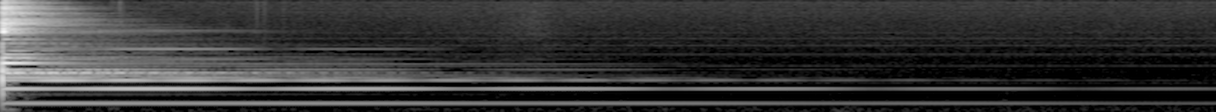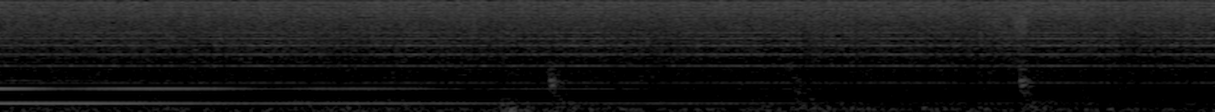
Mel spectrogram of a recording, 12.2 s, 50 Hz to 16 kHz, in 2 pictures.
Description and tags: This is a bell / chime sound
I hit a bowl to create this sound
Recorded on a Yetti Blue Microphone 2015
